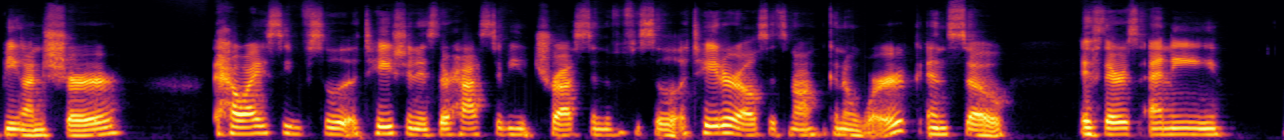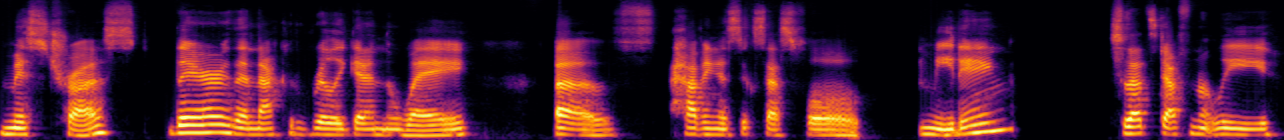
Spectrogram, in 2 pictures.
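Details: Adult woman who stutters, a facilitator and stuttering podcast host; stuttering.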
